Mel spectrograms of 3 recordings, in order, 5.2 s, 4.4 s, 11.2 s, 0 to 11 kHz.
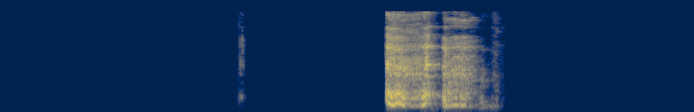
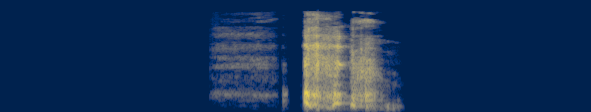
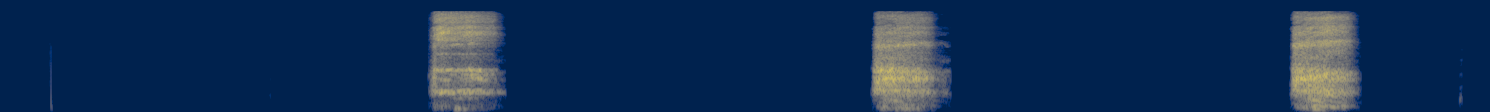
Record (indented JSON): {
  "three_cough_length": "5.2 s",
  "three_cough_amplitude": 25093,
  "three_cough_signal_mean_std_ratio": 0.24,
  "cough_length": "4.4 s",
  "cough_amplitude": 26806,
  "cough_signal_mean_std_ratio": 0.22,
  "exhalation_length": "11.2 s",
  "exhalation_amplitude": 15126,
  "exhalation_signal_mean_std_ratio": 0.27,
  "survey_phase": "beta (2021-08-13 to 2022-03-07)",
  "age": "65+",
  "gender": "Male",
  "wearing_mask": "No",
  "symptom_cough_any": true,
  "symptom_sore_throat": true,
  "symptom_fever_high_temperature": true,
  "symptom_headache": true,
  "symptom_other": true,
  "symptom_onset": "4 days",
  "smoker_status": "Never smoked",
  "respiratory_condition_asthma": false,
  "respiratory_condition_other": false,
  "recruitment_source": "Test and Trace",
  "submission_delay": "2 days",
  "covid_test_result": "Positive",
  "covid_test_method": "RT-qPCR"
}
